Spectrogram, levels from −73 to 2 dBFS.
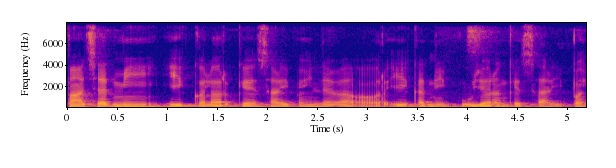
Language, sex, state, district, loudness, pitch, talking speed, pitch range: Bhojpuri, male, Bihar, East Champaran, -18 LUFS, 115 Hz, 195 wpm, 110-120 Hz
